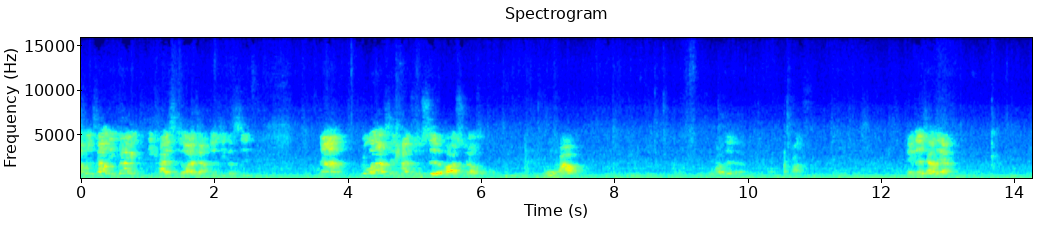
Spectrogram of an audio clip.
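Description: A woman speaks clearly to a class.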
